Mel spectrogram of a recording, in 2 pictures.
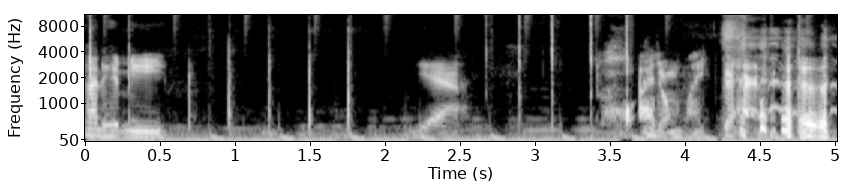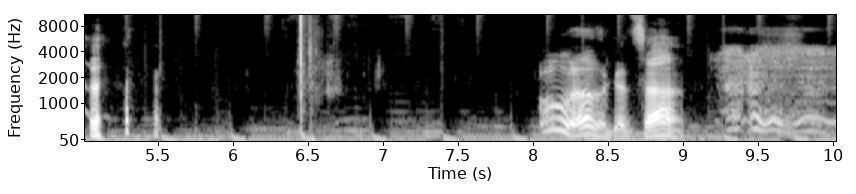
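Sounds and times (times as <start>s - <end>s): background music: 0.0s - 10.0s
leather slapjack slapping skin: 0.7s - 1.9s, 6.4s - 6.8s.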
